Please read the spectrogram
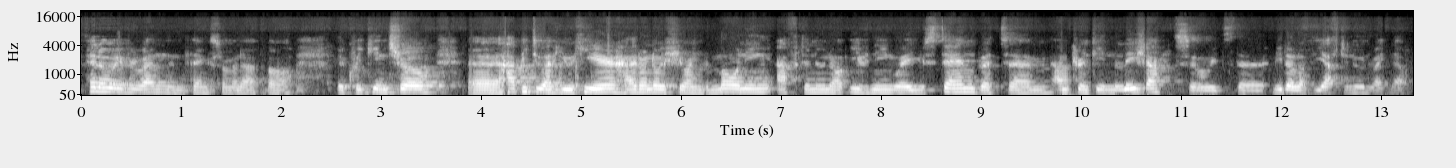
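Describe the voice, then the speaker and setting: A young man with a French accent giving an online conference talk over a video call, relaxed and chatty with frequent fillers. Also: fairly high pitch, normal speed, dull audio. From France. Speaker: conference speaker, company founder. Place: indoor room, on video call.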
